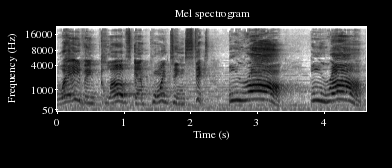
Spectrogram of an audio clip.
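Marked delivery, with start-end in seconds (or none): none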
